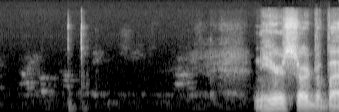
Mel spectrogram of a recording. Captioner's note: mouse clicking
